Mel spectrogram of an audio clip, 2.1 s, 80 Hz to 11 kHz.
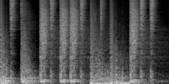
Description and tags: Bruem sink1(dance)C
Another version of my break loop.
loop, fast, drums, break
